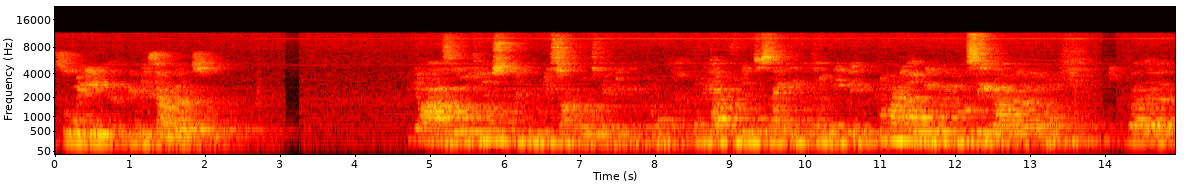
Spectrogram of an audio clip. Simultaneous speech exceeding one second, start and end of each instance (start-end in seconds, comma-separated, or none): none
